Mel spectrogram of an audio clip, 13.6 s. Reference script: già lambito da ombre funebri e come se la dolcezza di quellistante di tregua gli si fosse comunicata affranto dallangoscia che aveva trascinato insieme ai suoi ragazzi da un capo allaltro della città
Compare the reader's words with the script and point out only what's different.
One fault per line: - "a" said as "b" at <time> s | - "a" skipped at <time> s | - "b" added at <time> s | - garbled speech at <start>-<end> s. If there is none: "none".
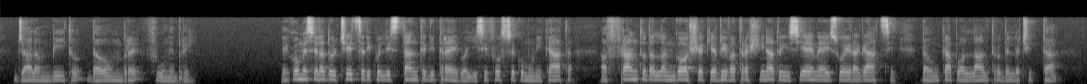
none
